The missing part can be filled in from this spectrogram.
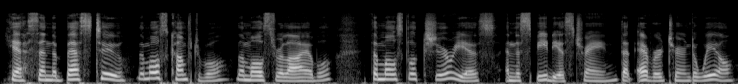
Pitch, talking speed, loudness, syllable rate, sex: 195 Hz, 180 wpm, -19 LUFS, 5.0 syllables/s, female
